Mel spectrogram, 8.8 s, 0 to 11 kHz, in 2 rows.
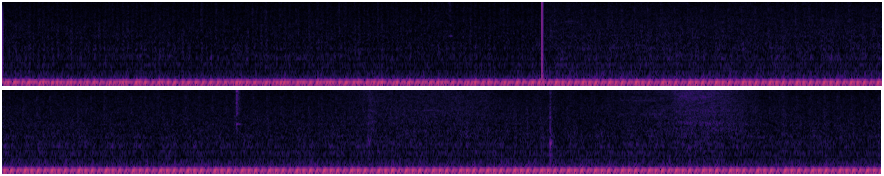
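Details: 2007 Toyota Yaris 1.5L 1NZ-FE at idle. An uneven, lumpy, stumbling beat rides over a steady low drone. This is a cylinder 3 misfire from a bad ignition coil.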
